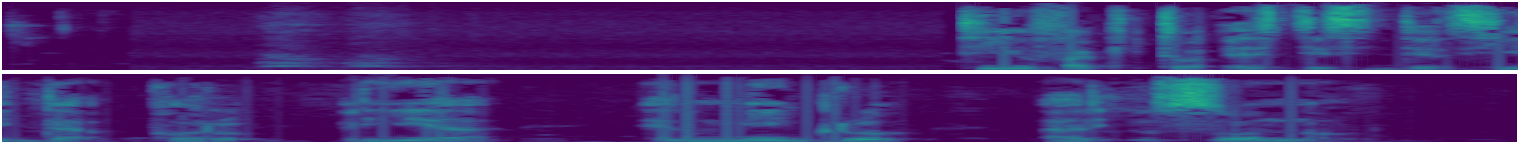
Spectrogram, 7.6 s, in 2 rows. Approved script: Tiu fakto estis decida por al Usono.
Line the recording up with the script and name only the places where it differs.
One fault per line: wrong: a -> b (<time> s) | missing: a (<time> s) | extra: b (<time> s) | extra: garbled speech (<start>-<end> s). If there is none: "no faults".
extra: lia elmigro (4.8 s)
